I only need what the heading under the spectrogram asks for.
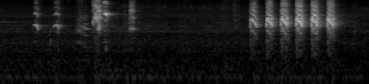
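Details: Two clipped calls from an Indian ringneck parakeet lead into a rough double squawk. After a short silence comes a steady run of six loud, harsh screeches, about four per second.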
